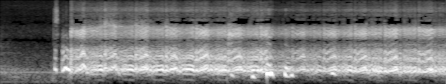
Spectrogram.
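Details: Two young, newly acquired sugar gliders in a pouch, being petted through it to calm them, are crabbing: a harsh, continuous buzzing chatter made when scared, unsure or feeling threatened.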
